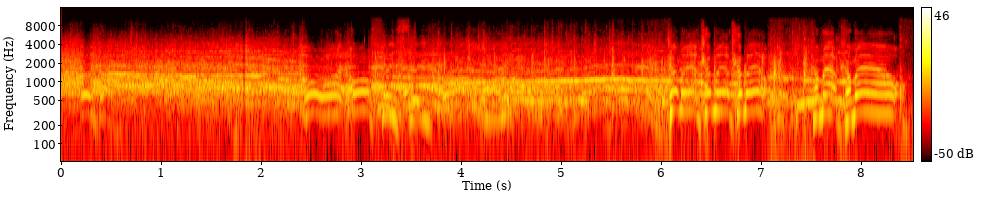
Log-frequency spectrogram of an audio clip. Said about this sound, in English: Right, give them a big cheer.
